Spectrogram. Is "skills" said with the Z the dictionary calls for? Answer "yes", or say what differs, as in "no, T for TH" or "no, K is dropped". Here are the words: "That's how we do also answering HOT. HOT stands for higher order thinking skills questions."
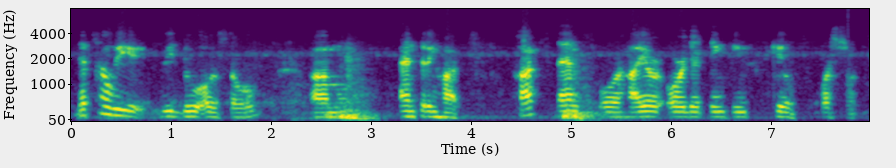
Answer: no, Z is dropped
